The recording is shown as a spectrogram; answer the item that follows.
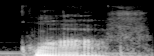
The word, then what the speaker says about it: coiffe: Coiffe is how you say it. From French, it is coiffe.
